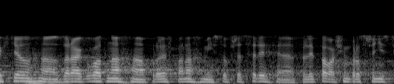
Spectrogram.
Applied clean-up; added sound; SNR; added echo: none; none; none; none.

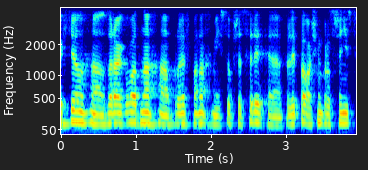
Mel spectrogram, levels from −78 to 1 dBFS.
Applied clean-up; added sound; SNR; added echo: neural mask model DeepFilterNet 3.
